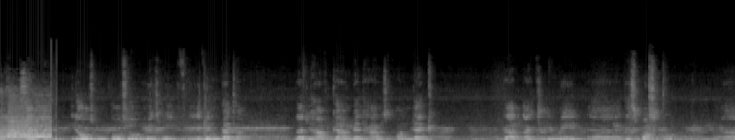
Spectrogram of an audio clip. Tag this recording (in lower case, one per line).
speech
